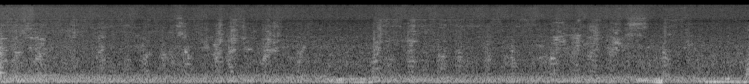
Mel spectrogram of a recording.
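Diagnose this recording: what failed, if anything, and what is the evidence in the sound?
Automatic gain falling in the call-processing stage. From 0.05 s to 1.57 s the speech starts loud and then sinks by about 4 dB, with the background dropping along with it. The gain control judged the input too hot and gradually pulled its gain down.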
